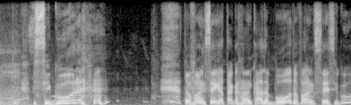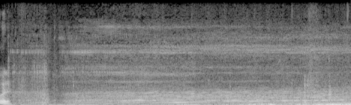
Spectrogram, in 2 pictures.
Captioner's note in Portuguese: risadas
